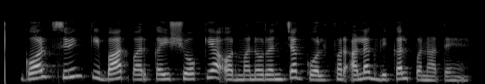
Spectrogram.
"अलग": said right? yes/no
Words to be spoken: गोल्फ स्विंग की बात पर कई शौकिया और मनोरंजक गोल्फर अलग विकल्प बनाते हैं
yes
